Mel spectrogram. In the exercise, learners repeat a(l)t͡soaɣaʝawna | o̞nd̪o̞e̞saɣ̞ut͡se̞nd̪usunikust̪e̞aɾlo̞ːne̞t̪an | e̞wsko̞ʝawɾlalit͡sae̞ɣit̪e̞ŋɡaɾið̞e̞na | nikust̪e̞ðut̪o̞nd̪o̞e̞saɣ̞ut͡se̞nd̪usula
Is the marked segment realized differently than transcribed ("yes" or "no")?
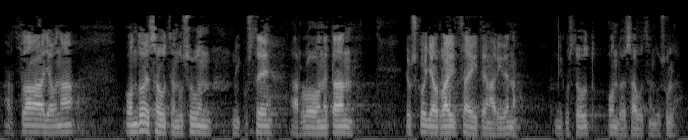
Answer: yes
